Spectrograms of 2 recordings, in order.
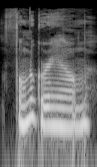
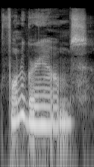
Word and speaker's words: phonogram: First syllable, pho. It's an open syllable, so the O makes a long O sound, O. O. Second syllable, no. Another open syllable, so the O makes a long O sound, O. O. And then gram, G-R-A-M, is a closed syllable, so the A makes a short sound, ah. O, O, G, R, A, M. Say it together fast.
